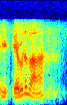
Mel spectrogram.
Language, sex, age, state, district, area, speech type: Malayalam, male, 45-60, Kerala, Thiruvananthapuram, rural, conversation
